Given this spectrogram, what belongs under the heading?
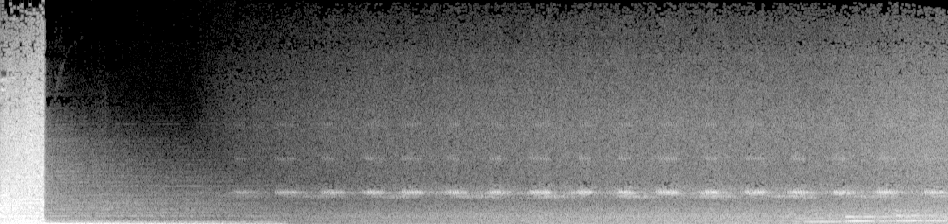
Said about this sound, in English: Choirs of crickets filled the sky like a cascading cacophony.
